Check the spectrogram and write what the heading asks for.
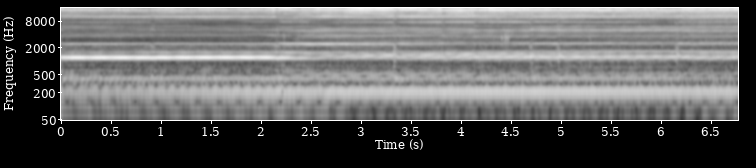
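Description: Mercury inline-six outboard's newly replaced electric power trim/tilt motor and pump running at a steady pitch as it tilts the outboard up.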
